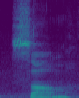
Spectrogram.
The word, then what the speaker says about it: sum: asking about some and sum so these two are the same pronunciation both vowel schwa just like sun and sun so that schwa vowel can be spelled with an o or with a u so some I need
